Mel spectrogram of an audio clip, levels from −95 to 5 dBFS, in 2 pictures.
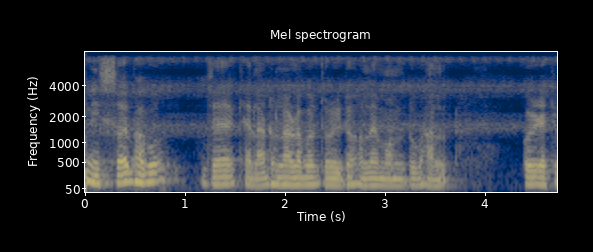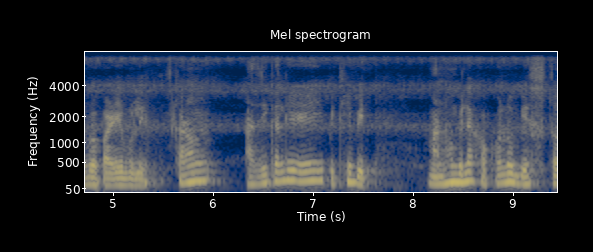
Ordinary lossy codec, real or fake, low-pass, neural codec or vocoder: none; fake; 7.2 kHz; vocoder, 44.1 kHz, 128 mel bands every 512 samples, BigVGAN v2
